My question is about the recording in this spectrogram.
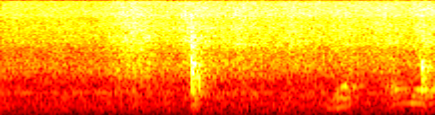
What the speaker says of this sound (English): And then just, you know, mix that around.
